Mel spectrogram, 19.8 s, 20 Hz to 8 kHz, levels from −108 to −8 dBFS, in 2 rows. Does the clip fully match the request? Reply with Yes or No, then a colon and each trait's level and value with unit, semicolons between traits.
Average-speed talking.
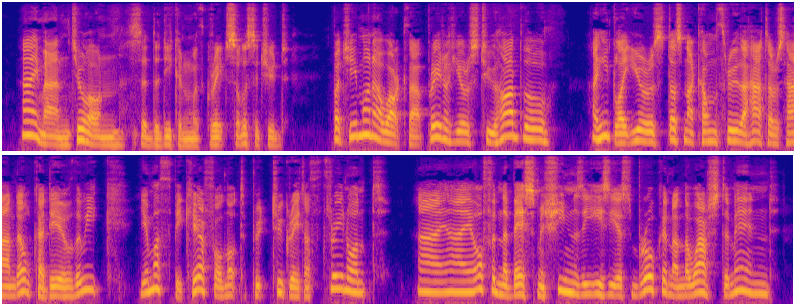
Yes: average, 185 wpm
